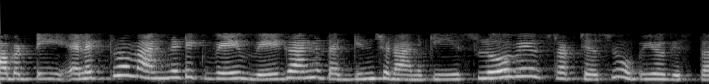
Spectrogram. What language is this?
Telugu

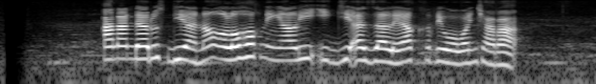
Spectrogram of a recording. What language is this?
Sundanese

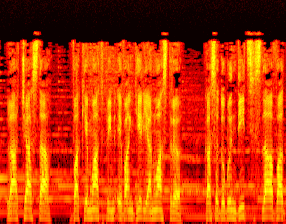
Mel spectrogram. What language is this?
Romanian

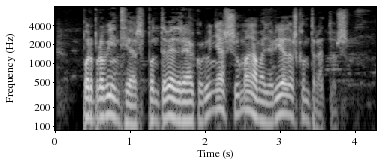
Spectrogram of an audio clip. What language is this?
Galician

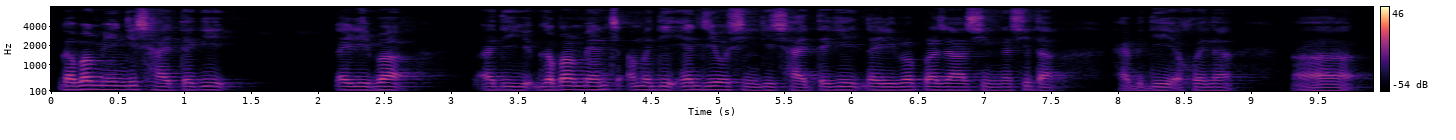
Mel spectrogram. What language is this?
Manipuri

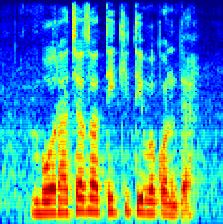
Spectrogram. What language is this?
Marathi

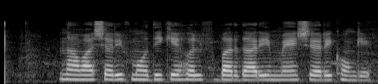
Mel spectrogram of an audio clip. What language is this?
Urdu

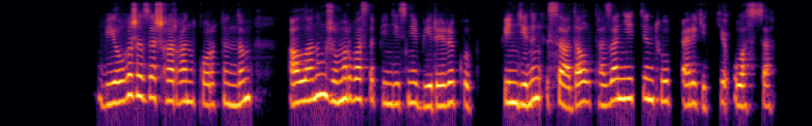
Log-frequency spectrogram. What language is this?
Kazakh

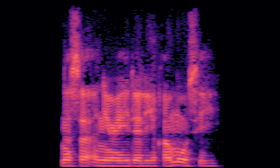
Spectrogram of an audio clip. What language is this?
Arabic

